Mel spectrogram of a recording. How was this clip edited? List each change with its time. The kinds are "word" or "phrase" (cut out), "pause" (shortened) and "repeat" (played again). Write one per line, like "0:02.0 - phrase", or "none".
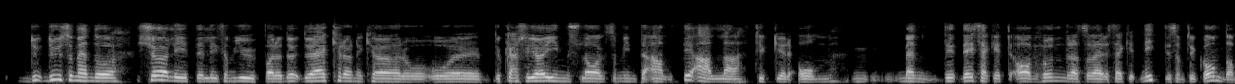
0:04.9 - pause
